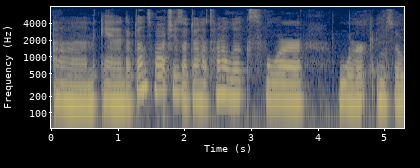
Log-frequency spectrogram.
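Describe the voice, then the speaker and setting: A woman's very deep, low voice with an American accent, at a very slow pace. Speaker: beauty vlogger. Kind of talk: makeup review and try-on tutorial. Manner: casual, filler-heavy.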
